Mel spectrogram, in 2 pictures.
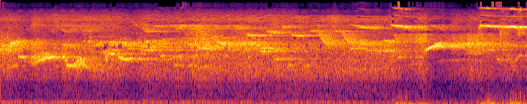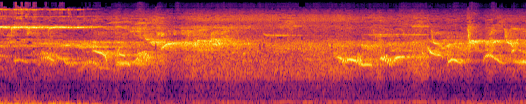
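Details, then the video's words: Dense dawn chorus of many birds in the morning, overlapping high twitters, whistles and warbled phrases filling the whole stretch, with a soft low hum beneath. "#Morning sounds of birds#"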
